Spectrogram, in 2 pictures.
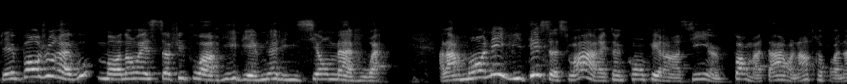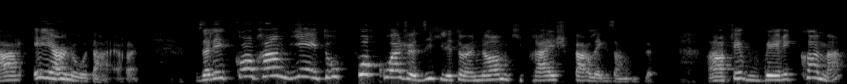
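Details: Adult woman speaking French; fluent speech.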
